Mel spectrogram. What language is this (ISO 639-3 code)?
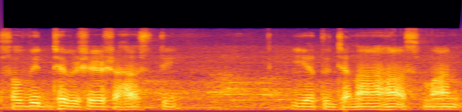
san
